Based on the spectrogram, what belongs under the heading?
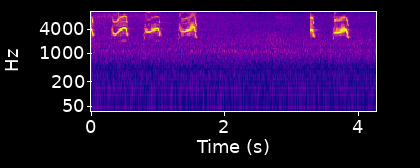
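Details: Bald eagle giving short, high whistled notes that rise then level off, about two per second in a group of three, then a pause and two more notes.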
